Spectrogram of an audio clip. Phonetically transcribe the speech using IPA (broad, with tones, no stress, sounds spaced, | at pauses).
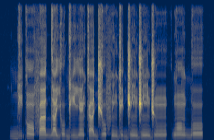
ɡ͡b i˦ k ɔ̃˦˨ f a˧ d a˧ j o˨ ɡ i˨˦ j ɛ̃˧ k a˨ d͡ʒ o˧ f ĩ˨ ɡ e˨ d͡ʒ ĩ˧ d͡ʒ ĩ˦ d͡ʒ ũ˧ | ɡ ɔ̃˧ ɡ͡b o˦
